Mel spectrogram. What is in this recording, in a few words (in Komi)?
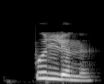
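"пылльыны", Komi, female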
